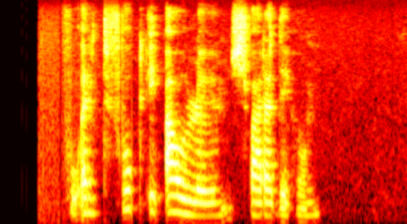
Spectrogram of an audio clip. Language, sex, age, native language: Icelandic, female, 30-39, Polish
